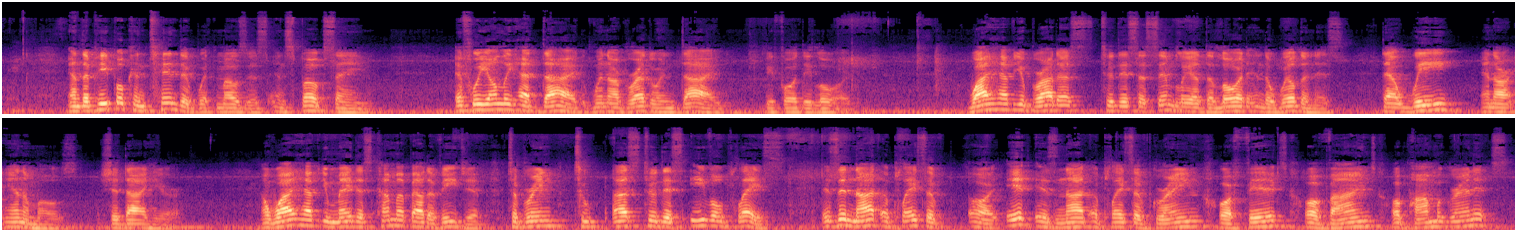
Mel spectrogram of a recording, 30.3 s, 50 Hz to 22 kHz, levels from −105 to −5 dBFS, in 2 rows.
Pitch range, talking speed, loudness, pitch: 110-145 Hz, 165 wpm, -20 LUFS, 125 Hz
